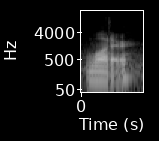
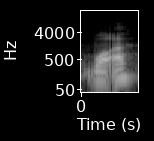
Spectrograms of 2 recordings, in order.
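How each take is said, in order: First: The middle T sounds like a soft D. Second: The middle T is skipped over completely. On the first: "It's like the D sound rather than the T sound" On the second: "a lot of British people either skip over the soft T completely"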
